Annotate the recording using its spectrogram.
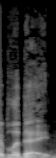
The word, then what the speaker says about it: Bleday: Bladé. – Uh-huh. Mm-hmm. – The Marlins select J.J. Bladé. B-L-E-D-A-Y.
